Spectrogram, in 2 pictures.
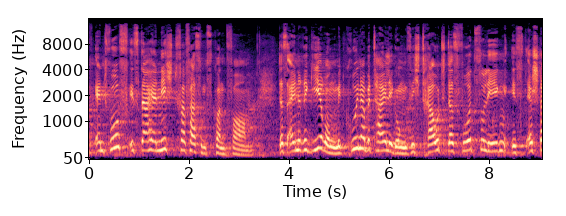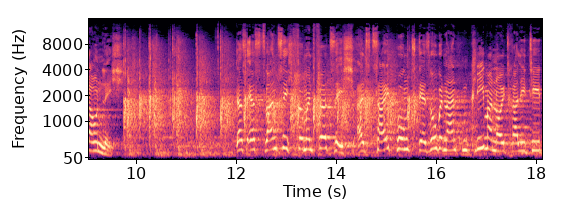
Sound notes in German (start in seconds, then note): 9.7 Beifall DIE LINKE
